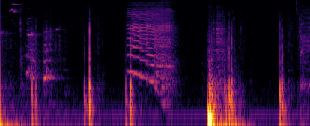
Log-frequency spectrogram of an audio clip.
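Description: Sound effects opening a full-cast audio drama: a low thud, a sharp knock about a second in, a brief swishing sound, then a heavier thud near three seconds, over a faint steady low hum.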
